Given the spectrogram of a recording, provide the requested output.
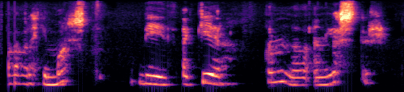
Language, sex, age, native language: Icelandic, female, 12, Icelandic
